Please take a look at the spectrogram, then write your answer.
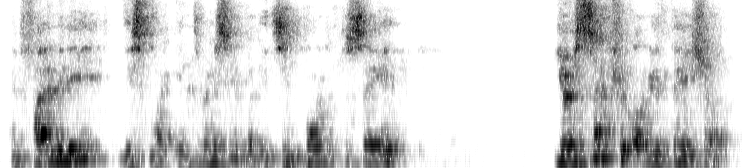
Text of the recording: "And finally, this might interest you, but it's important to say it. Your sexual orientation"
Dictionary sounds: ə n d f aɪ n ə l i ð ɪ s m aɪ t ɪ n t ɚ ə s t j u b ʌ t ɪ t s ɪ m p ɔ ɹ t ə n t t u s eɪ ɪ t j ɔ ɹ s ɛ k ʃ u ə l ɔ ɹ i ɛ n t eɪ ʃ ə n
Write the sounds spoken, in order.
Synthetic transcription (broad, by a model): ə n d f aɪ n ə l i ð ɪ s m aɪ t ɪ n t ɚ ə s t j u b ʌ t ɪ t s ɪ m p ɔ ɹ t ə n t t u s eɪ ɪ t j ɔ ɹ s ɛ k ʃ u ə l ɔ ɹ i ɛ n t eɪ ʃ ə n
